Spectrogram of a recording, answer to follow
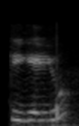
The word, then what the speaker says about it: tau: how you have to make the symbol uh pronounced as store tau this is analog of force and the linear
